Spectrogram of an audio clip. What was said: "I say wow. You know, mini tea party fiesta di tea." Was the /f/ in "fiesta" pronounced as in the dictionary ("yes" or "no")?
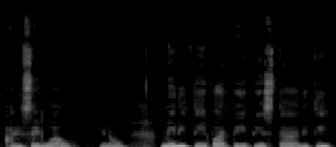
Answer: no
